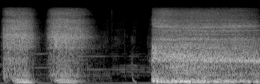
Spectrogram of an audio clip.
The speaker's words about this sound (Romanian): Dacă vreți niște, cum se cheamă, resurse, aveți blogul lui Huberman, care e mega fan pe respirație și care uh, povestește despre oftatul fiziologic. Adică, pe foarte scurt, două inspirații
